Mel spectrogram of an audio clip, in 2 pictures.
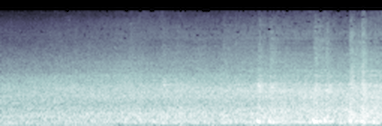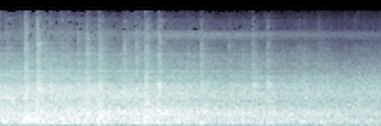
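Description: Electric street tram passing close by on its rails: a rumble that swells to its loudest around the middle and then fades, with a run of clicks as the wheels roll over the track.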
